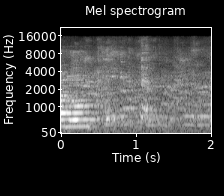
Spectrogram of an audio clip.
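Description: Children's voices in chorus chanting the two times table in Bengali, with overlapping chatter from the class; the chant is loudest in the first half second.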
